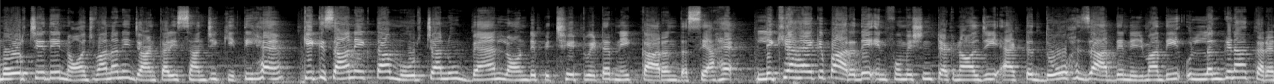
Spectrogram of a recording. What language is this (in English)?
Hindi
